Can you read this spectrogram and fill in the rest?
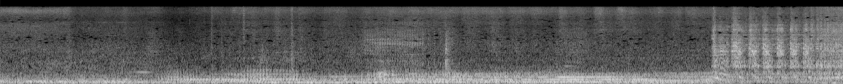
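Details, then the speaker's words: Suzuki DA64/DA63/DA17 with engine vibration when AC on, after replacing a burnt, overheating wire: engine starts and idles smoothly, revs rise steadily with AC on, no stumble. "Kita niyo tumaas yung RPM ibig sabihin okay yung andar ng MA"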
